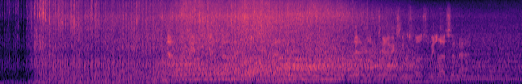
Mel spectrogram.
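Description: Drag race between a Ford Falcon and a Chevy Nova at a track, a loud sustained engine roar rising and holding near, with crowd and announcer voices mixed underneath.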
